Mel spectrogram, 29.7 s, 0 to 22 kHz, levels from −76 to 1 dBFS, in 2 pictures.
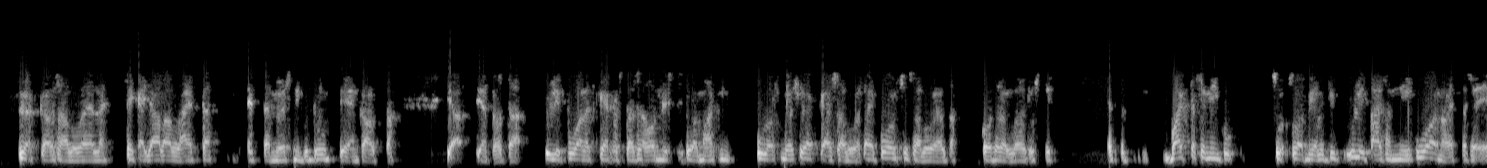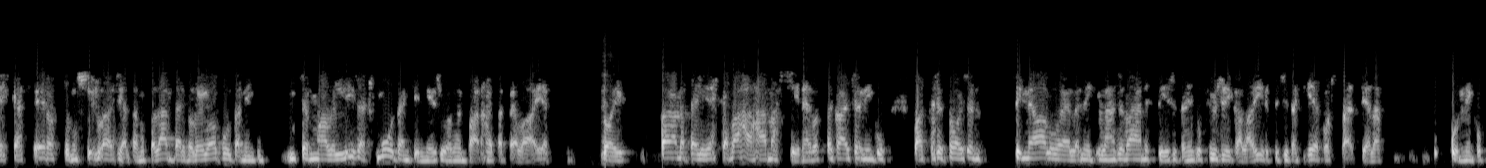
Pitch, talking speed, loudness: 115 Hz, 175 wpm, -22 LUFS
